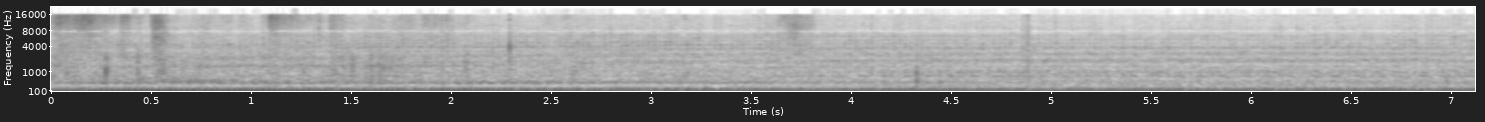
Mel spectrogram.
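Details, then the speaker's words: Old vehicle with the original, untouched carburettor, after the timing and points were set, the exhaust fixed, the oil changed and the cooling system flushed. A deep, steady exhaust burble at idle with an even pulse of about 3.5 beats a second and no knocks: a normal idle. "now listen to this it does sound a nice note well that's the original carburetor and nothing done to the cab i've done the timing and the points that's it"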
